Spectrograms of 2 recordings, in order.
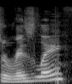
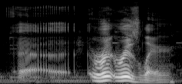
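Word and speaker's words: Wriothesley: It's pronounced Risley.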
